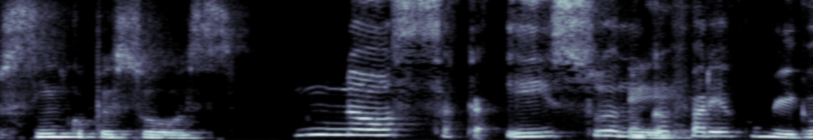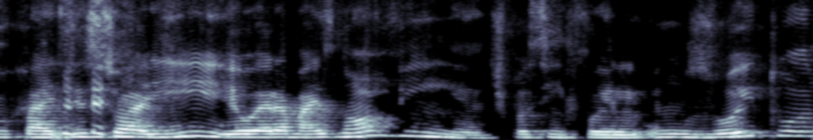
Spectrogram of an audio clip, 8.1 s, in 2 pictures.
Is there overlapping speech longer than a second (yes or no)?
no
